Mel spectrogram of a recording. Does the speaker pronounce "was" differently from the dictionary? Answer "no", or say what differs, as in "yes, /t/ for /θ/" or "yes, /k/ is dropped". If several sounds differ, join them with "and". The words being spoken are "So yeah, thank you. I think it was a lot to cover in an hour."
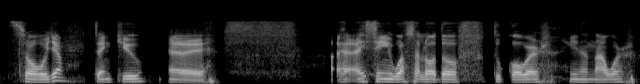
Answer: yes, /s/ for /z/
